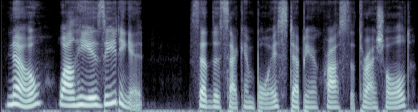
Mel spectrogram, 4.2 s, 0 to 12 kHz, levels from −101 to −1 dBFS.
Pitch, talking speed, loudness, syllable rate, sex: 190 Hz, 200 wpm, -20 LUFS, 5.7 syllables/s, female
